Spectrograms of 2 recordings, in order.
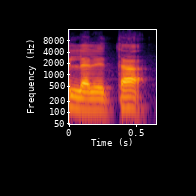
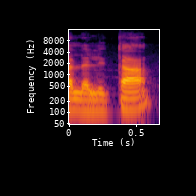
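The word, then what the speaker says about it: Lalita: next देखते हैं पर एल ए एल आई टी ए पढ़ेंगे ललिता एल से ल हुआ बच्चा ए साइलेंट रहेगा फिर एल से ला और आई से छोटी की मात्रा टी से ता हुआ और ए का मतलब बड़े आ की मात्रा हो गया ललिता नेक्स्ट है बच्चा यहां पर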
